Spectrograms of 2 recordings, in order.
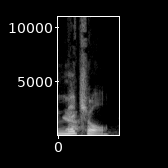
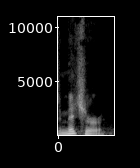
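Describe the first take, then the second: First: The name ends with a clear L sound. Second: The name ends with an R-like sound. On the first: This is the speaker's own pronunciation of the name. "my name is" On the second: This is how people in Japan said the name. "So when I was in Japan, it was Mitcher"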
